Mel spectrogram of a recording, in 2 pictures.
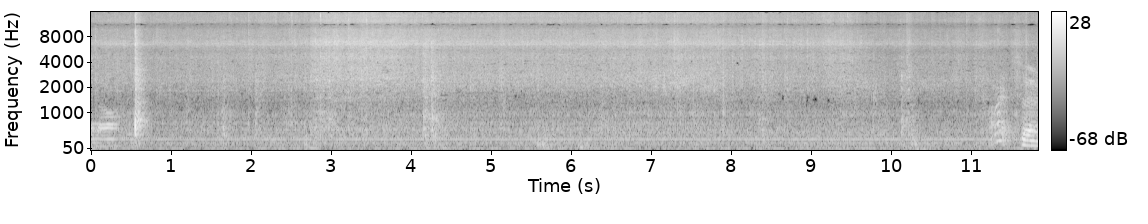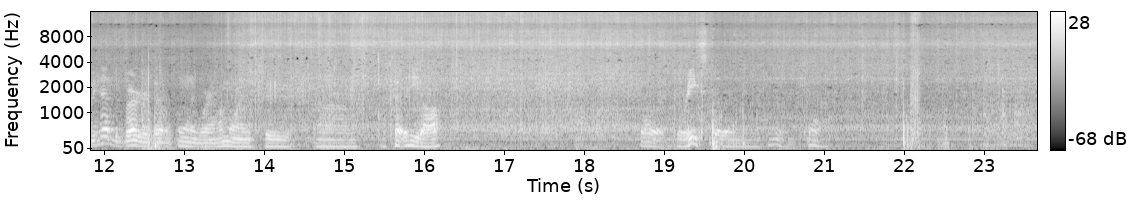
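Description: Meat sizzles in a hot frying pan.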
